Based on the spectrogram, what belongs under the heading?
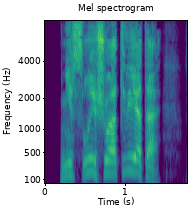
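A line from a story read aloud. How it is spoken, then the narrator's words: Angry. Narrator (Russian): зло говорит Саша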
